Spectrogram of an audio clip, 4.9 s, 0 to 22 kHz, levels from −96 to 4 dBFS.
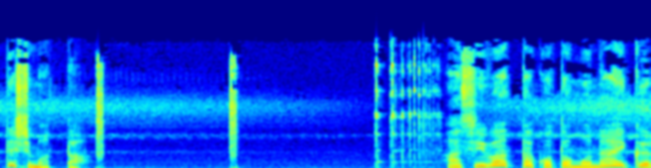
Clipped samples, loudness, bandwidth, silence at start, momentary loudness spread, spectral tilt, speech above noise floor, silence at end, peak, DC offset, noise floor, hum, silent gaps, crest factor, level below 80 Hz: under 0.1%; -30 LUFS; 17 kHz; 0 s; 8 LU; -2 dB/octave; 36 dB; 0 s; -8 dBFS; under 0.1%; -64 dBFS; none; none; 24 dB; -64 dBFS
